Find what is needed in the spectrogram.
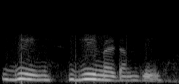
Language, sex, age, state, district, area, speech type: Hindi, female, 18-30, Madhya Pradesh, Bhopal, urban, conversation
